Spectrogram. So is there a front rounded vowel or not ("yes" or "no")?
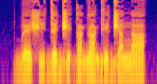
no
